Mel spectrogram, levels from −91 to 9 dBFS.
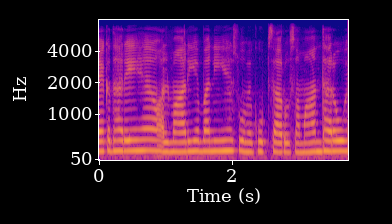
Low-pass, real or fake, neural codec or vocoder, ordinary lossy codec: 7.2 kHz; real; none; none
